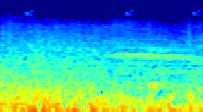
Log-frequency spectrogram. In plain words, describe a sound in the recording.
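Laser beams fire with a buzzing hum.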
